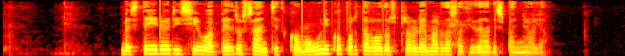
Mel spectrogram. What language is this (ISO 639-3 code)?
glg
